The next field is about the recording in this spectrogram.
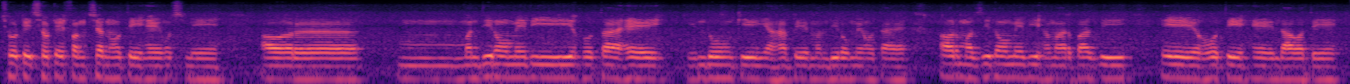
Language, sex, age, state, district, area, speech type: Urdu, male, 18-30, Telangana, Hyderabad, urban, spontaneous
